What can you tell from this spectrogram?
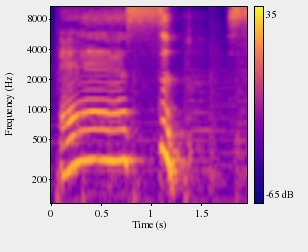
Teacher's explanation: цей звук Довго тягнеться але немає голосу тому звук с є приголосним вимовляється твердо тож це твердий приголосний малюємо одну рисочку ескі кі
